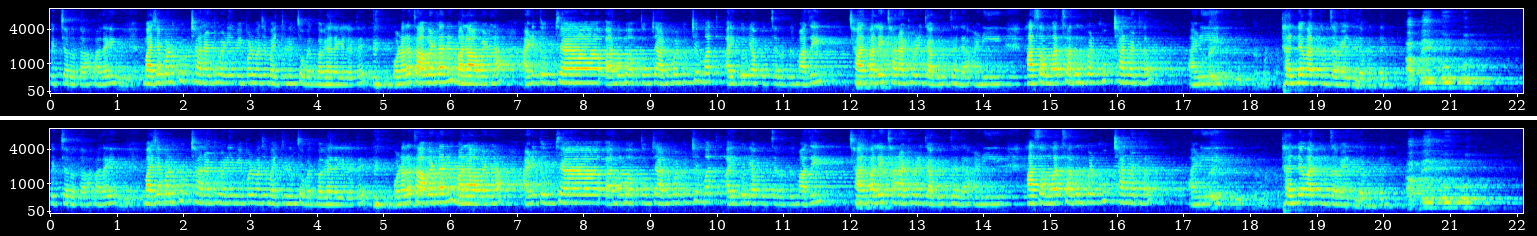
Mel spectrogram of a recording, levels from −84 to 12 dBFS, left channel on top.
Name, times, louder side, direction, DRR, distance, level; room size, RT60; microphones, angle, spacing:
voice 1, 0.0-4.7 5.2-11.6 12.0-16.5 17.1-17.6 18.5-20.1, left 2 dB, 15° left, 3 dB, 0.5 m, -24 dB
voice 2, 17.2-18.3 19.6-19.7 20.3-21.3, left 1 dB, 55° left, -2 dB, 1.3 m, -31 dB
19.0 x 8.1 x 2.5 m, 2.9 s
head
